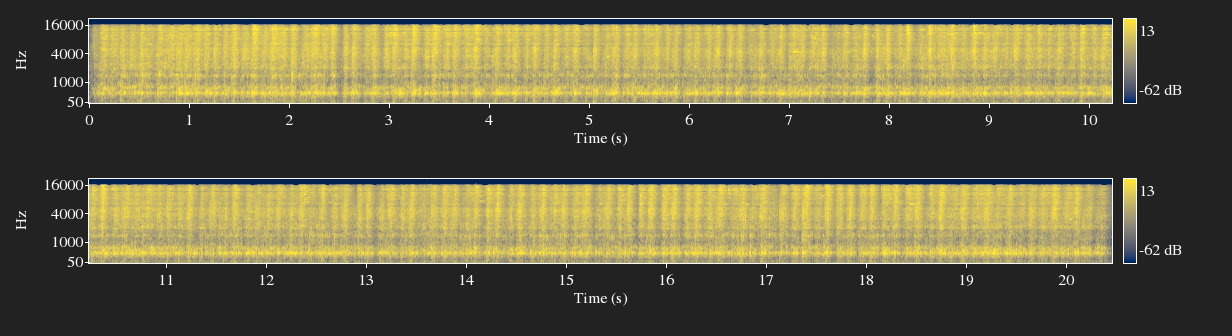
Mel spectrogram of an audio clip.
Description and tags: This is a foley of a car motor it was done with forks on a plastic cup, this foley is for a college project.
